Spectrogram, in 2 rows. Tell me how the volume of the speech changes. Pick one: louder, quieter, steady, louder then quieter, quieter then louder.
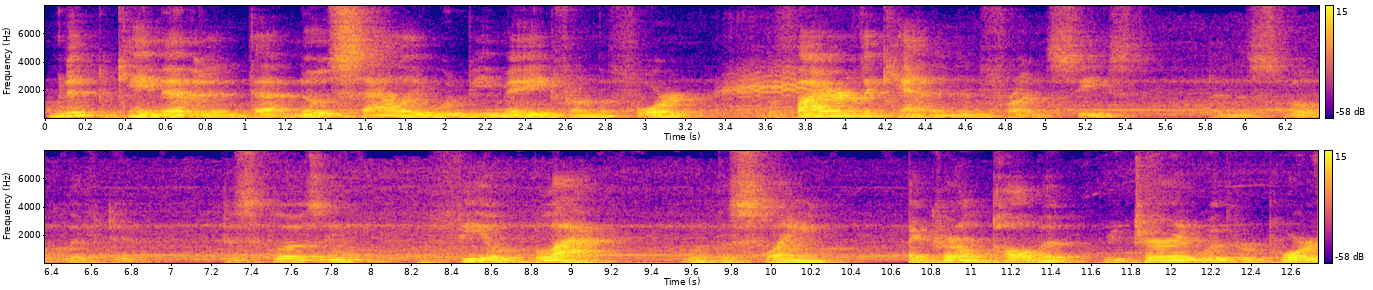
quieter then louder.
